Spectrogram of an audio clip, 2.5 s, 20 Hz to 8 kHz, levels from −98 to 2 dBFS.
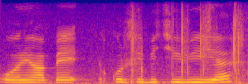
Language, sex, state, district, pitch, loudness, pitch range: Hindi, female, Uttar Pradesh, Shamli, 240 Hz, -20 LUFS, 230-245 Hz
